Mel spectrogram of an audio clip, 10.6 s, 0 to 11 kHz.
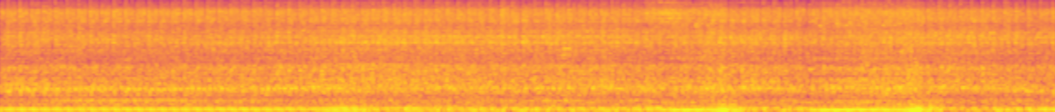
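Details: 1956 Ford 640 tractor restarted after first start in years, oil pressure confirmed (pinched gauge line): steady, low, throbbing idle, even beat, no knock or miss; runs really good but still rich and a little smoky, carburetor needs adjusting.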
